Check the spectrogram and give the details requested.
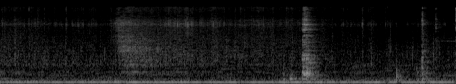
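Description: Freshly poured egg batter sizzling faintly in an oiled nonstick pan over a low gas flame, a steady light hiss, with a couple of light clicks near the end.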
